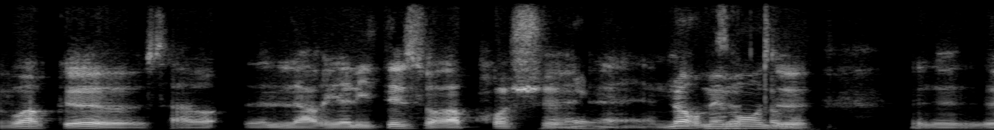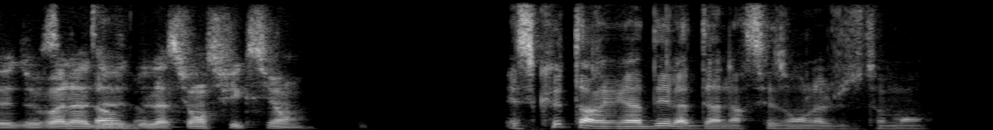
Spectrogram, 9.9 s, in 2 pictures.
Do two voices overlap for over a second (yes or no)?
no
